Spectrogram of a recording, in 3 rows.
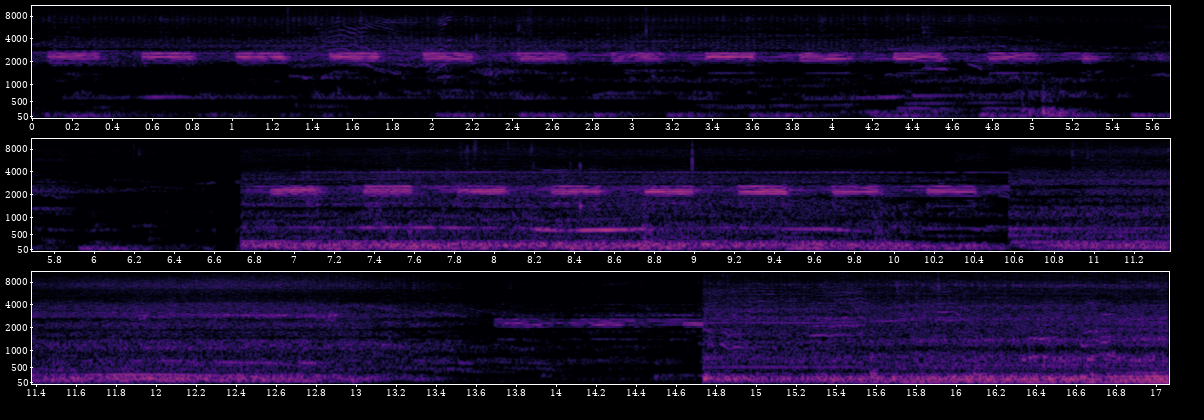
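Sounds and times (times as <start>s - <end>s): diesel engine running: 6.7s - 13.8s, 14.6s - 17.0s
reversing alarm beeping: 6.8s - 15.6s.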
